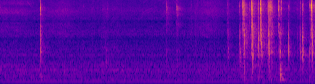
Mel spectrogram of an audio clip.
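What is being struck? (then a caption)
Mechanical keyboard with plastic keycaps. Fingertips in black nitrile gloves type on a cheap RGB-backlit mechanical keyboard with plastic keycaps. A single sharp key tap is followed by near quiet over a faint low hum, then a quick burst of bright, clacky keystrokes. Each click is short and dry with almost no ring.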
